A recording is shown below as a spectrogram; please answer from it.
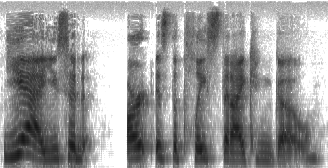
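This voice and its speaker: A woman's voice: mid-range voice, lively intonation, measured pace, a little mellow. A woman interviewing a musician, asking curious questions and rephrasing them when she loses her thread.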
